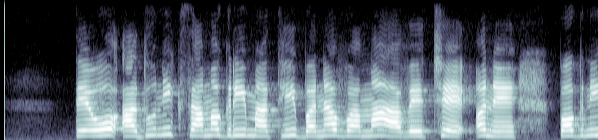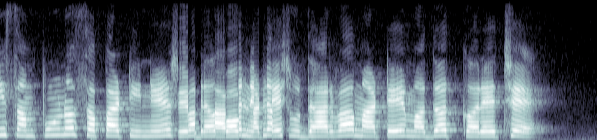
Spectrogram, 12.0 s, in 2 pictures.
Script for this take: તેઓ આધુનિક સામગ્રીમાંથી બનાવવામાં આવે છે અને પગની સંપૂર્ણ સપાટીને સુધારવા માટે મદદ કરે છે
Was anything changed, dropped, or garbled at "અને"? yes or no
no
